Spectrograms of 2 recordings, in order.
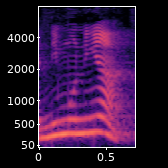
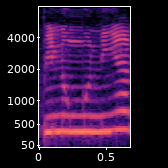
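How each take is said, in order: First: The word starts directly with the n sound. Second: A p sound is heard before the n. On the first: The speaker calls it right. "निमोनिया जिसको कहते हैं ना" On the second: The speaker calls it wrong. "पिनुमुनिया नहीं कहते हैं"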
